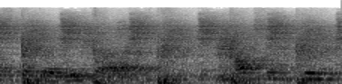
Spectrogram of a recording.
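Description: Upbeat dance music with a steady beat, a little over two beats a second.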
